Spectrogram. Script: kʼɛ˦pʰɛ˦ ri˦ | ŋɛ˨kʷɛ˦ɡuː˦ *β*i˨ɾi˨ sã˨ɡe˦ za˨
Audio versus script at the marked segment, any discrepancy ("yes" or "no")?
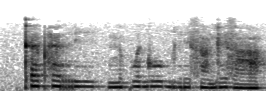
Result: yes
